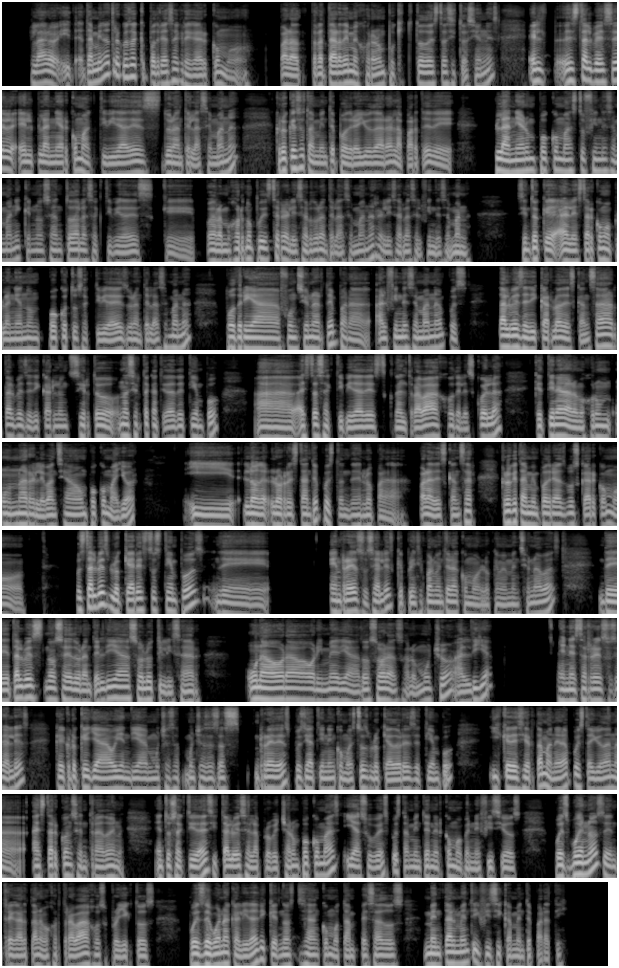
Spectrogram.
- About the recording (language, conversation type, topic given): Spanish, advice, ¿Cómo puedo equilibrar mi tiempo entre descansar y ser productivo los fines de semana?
- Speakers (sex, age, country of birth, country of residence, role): male, 20-24, Mexico, Mexico, advisor; male, 35-39, Mexico, Mexico, user
- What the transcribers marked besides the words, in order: none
